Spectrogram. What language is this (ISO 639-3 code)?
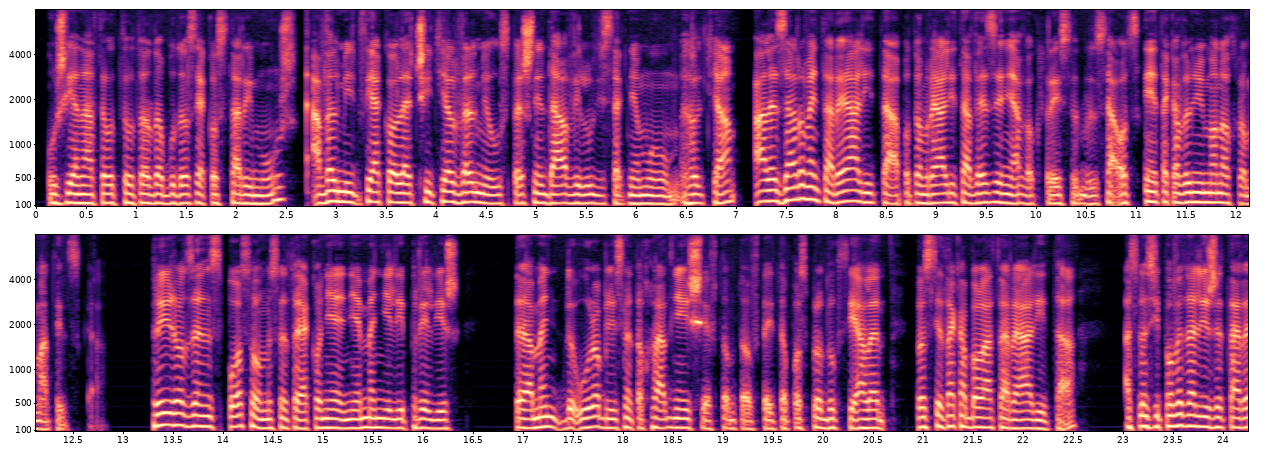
slk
